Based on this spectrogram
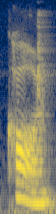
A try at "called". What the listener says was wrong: Nó còn một cái chữ N đằng sau là không đúng rồi. Corn là không đúng rồi. It's called. Cold. Nó liên quan cái chữ mà mò. Nó không hề có chữ N đằng sau đâu nha. Không phải là môn, con, ton.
